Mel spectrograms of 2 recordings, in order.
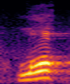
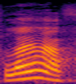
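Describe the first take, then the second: First: The word ends in a k sound. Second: The word ends in an f sound. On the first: The speaker calls it wrong. "you might say something, lock" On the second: The speaker calls it right. "and you mean laugh"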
